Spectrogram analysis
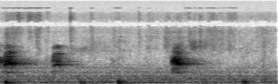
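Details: Barking dog: three short, sharp barks at uneven intervals, the last one strongest, over a low background rumble.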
